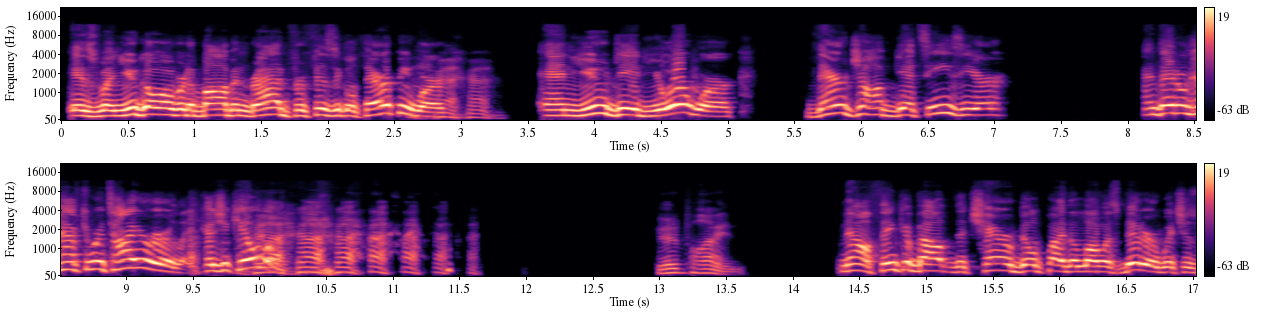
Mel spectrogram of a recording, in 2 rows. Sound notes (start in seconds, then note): 2.6 chuckles; 9.5 laughing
